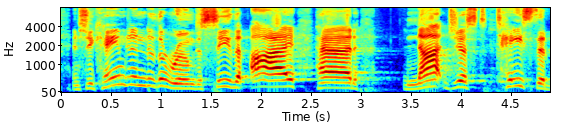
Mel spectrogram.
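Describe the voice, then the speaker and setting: A man preaching a sermon at a church pulpit as a guest preacher, addressing the congregation with deliberate emphasis that rises and drops. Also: fairly high pitch, a bit bright.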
